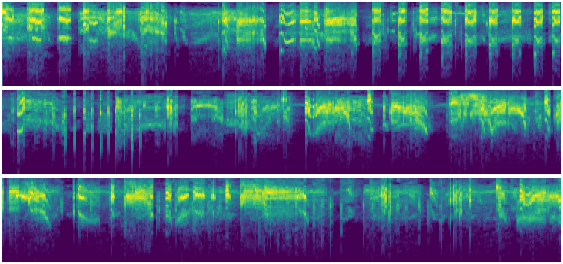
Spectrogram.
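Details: Constant shrill twittering of numerous swiftlets, a stereo lure sound meant to attract them through speakers; thin, high chatter swells toward the end amid a steady stream of dry clicks.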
